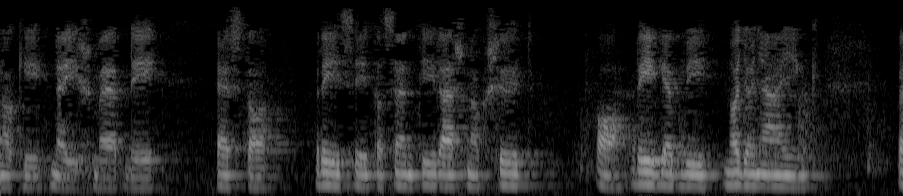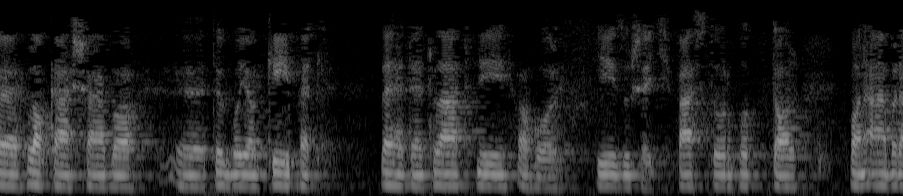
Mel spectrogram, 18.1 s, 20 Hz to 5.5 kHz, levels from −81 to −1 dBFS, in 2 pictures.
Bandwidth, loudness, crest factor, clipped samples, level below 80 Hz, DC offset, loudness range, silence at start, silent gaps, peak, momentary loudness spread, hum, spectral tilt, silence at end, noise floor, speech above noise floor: 5.2 kHz; -42 LUFS; 20 dB; under 0.1%; -78 dBFS; under 0.1%; 3 LU; 0 s; none; -22 dBFS; 13 LU; none; -4.5 dB/octave; 0 s; -66 dBFS; 25 dB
